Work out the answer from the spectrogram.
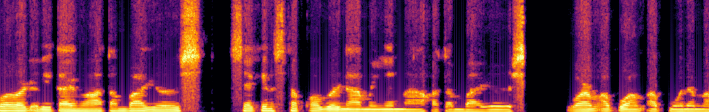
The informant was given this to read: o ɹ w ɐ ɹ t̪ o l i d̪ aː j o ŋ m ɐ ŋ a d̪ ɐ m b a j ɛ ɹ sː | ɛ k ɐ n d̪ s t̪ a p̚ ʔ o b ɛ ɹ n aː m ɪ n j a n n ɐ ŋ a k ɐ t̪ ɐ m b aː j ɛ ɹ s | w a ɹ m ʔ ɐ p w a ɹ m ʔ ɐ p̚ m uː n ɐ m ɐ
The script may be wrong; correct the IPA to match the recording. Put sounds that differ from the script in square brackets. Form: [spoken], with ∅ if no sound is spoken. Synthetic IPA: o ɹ w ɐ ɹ [d̪] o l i [t̪] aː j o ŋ m ɐ ŋ a [t̪] ɐ m b a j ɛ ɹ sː | ɛ k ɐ n d̪ s t̪ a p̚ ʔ o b ɛ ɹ n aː m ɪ n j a n [m] ɐ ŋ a k ɐ t̪ ɐ m b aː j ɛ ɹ s | w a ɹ m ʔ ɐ p w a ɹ m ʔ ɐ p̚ m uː n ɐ m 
